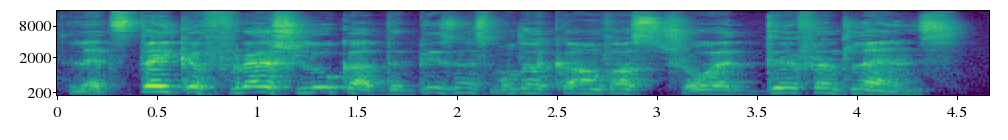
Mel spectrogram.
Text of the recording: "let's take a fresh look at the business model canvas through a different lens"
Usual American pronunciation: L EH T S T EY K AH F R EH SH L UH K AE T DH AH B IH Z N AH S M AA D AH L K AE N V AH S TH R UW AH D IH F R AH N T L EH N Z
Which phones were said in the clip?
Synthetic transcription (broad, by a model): L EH T S T EY K AH F R EH SH L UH K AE T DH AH B IH Z N AH S M AA D AH L K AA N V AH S T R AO AH D IH F R AH N T L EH N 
